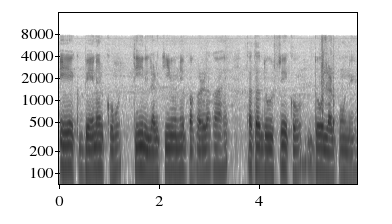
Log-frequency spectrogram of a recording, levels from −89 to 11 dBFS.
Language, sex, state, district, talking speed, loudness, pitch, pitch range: Hindi, male, Uttar Pradesh, Jalaun, 150 wpm, -15 LUFS, 110 Hz, 105-115 Hz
